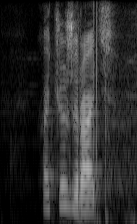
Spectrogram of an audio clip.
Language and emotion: Russian, neutral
